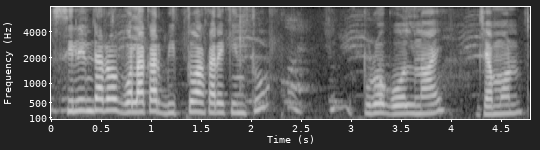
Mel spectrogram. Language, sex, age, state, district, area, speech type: Bengali, female, 45-60, West Bengal, Darjeeling, urban, spontaneous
